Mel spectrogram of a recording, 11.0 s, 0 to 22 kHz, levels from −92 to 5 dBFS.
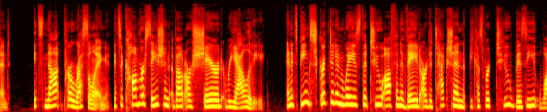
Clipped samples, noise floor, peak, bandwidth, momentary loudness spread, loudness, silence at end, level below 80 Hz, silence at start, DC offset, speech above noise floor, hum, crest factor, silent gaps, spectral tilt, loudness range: under 0.1%; -61 dBFS; -2 dBFS; 17.5 kHz; 7 LU; -17 LUFS; 0 s; -64 dBFS; 0 s; under 0.1%; 44 dB; none; 14 dB; none; -4 dB/octave; 1 LU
